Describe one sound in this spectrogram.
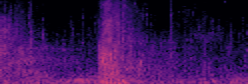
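A boot heel stomps down onto a wet, fleshy creature.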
